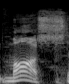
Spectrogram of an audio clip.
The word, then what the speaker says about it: Maus: And before you buy elsewhere, see Moss. That's spelled M-A-U-S.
